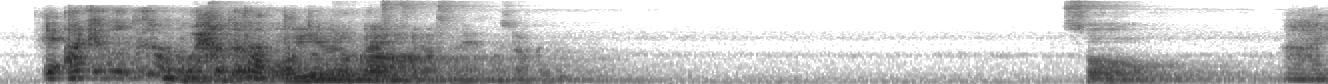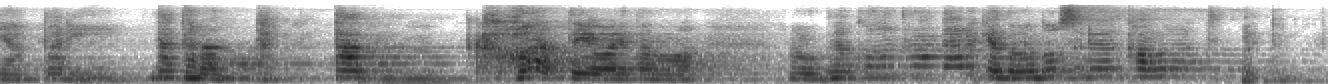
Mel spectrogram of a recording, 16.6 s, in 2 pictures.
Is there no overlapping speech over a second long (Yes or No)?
No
